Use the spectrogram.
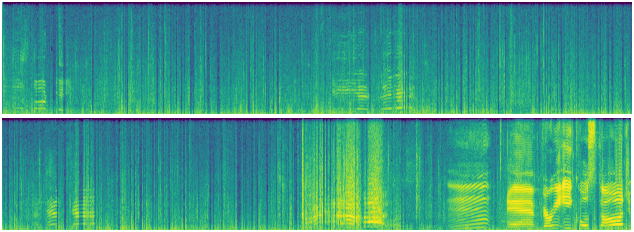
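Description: Strong wind buffets the microphone continuously at an outdoor ski cross race, a loud, steady roar that fills the whole stretch, with faint tonal whistles and rustles near the end.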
